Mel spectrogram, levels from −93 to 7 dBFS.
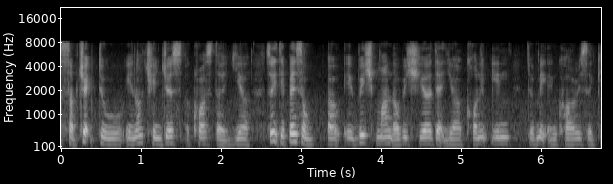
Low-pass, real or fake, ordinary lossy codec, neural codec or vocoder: none; real; none; none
